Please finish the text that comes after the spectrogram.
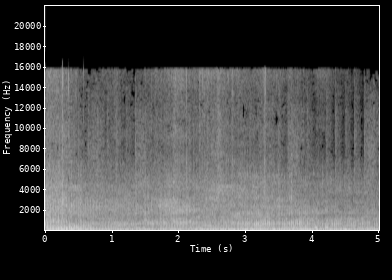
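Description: Minsk X250 motorcycle engine revving hard during an off-road ride alongside quad bikes, a continuous loud rumbling drone that stays steady throughout, with shouted voices mixed in.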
